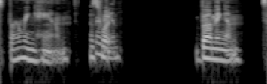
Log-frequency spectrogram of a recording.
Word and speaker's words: Birmingham: and became dominated by steel production, much like Birmingham. Our fair city is known as the steel capital of the South. Mm-hmm. So, also, we were discussing Peaky Blinders earlier. Anyways, Peaky Blinders is in Birmingham, England.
